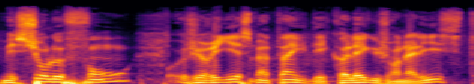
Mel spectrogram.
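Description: A man's speech runs fairly quickly, its pitch varying in an ordinary way. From France, Basque Country. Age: 60s. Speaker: food journalist and politician. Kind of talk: radio interview.

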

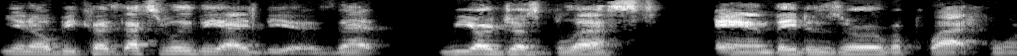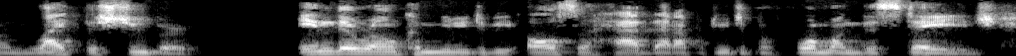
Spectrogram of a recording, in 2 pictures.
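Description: A man with a plain, everyday voice talks at a medium pitch and a fairly quick pace, with ordinary pitch variation. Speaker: theater staff member. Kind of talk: radio interview.

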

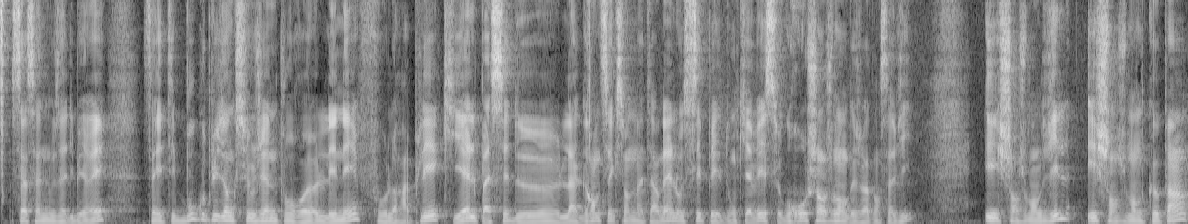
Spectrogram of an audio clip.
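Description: A man's normal speaking voice at a fairly quick pace, with ordinary pitch variation. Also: fairly low pitch for a man. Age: 30s. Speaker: podcast co-host and radio presenter. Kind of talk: casual chat.

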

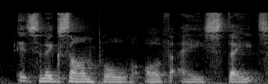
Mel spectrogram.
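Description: This man has a British accent, a medium pitch, fairly even intonation and a somewhat breathy quality. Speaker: commentator. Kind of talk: casual discussion of an article. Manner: hesitant, filler words.

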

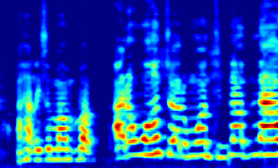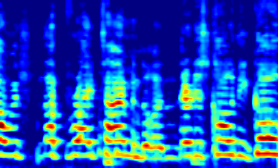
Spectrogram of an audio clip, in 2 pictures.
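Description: A man talks in an extremely high voice with ordinary pitch variation and big swings in loudness. Background noise is noticeable. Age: 30s. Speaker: MMA fighter. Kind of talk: casual chat. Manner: talkative.

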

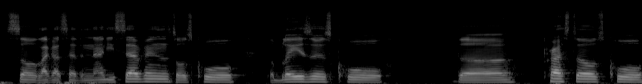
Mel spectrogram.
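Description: On a very clean recording with a silent background, a man speaks in an American accent at a fairly low pitch with monotone, flat intonation. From Brooklyn, New York. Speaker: sneaker podcast co-host. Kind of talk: casual chat.

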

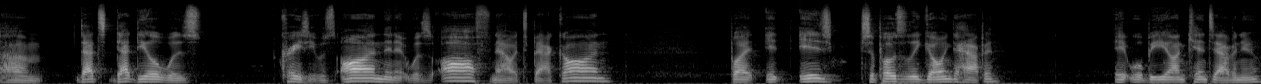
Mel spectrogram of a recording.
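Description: Over a silent background in a very clean recording, a man with an American accent speaks at a medium pitch and a fairly slow pace, with ordinary pitch variation and long, frequent pauses. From Texas. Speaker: real estate agent podcaster. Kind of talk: casual solo monologue. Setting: home recording. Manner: rambling, conversational.

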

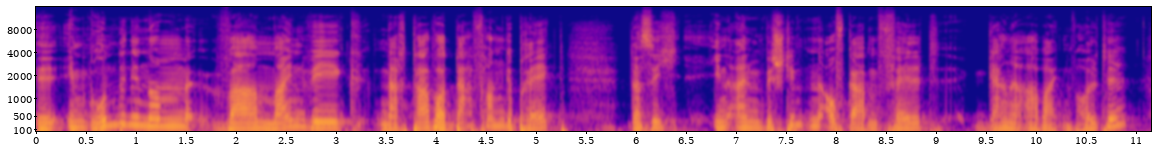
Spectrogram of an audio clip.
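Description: Speaking at a very slow pace, a man uses a fairly high pitch and lively intonation. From Ostwestfalen, near Bielefeld, Germany. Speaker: city missionary pastor, former missionary. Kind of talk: interview.

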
